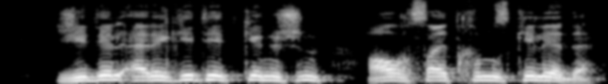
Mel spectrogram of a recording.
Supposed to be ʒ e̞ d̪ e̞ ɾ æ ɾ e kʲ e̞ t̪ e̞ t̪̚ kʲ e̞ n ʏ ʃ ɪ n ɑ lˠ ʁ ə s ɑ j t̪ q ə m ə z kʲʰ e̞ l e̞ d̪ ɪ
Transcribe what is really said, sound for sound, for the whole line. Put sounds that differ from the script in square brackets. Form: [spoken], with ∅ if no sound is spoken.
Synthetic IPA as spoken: ʒ e̞ d̪ e̞ [l] æ ɾ e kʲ e̞ t̪ e̞ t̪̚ kʲ e̞ n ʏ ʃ ɪ n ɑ lˠ ʁ ə s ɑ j t̪ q ə m ə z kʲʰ e̞ l e̞ d̪ ɪ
